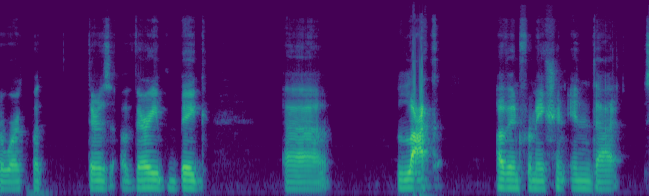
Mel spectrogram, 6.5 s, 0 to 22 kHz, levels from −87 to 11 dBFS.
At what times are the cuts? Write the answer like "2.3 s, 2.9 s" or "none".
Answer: none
